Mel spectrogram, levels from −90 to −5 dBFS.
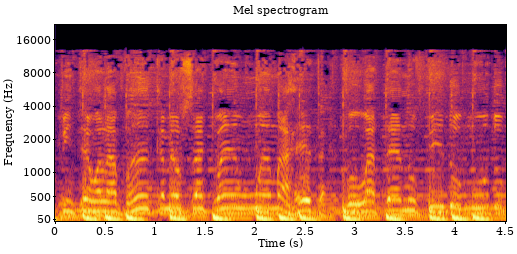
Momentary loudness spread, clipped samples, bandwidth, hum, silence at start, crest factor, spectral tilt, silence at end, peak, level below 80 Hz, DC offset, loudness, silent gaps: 2 LU; under 0.1%; 13.5 kHz; none; 0 s; 12 dB; -5 dB/octave; 0 s; 0 dBFS; -16 dBFS; under 0.1%; -13 LUFS; none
